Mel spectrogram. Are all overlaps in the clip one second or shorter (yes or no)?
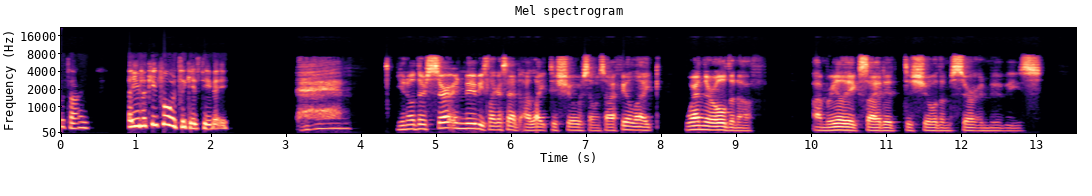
yes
